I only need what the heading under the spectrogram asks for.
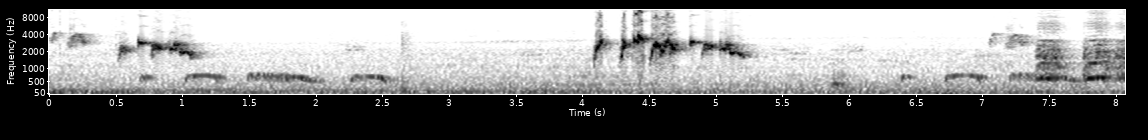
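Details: Red-whiskered bulbul kept in a cage, showing its song phrasing: clear whistled phrases come in three separated bursts, with a rapid buzzy flourish in the middle. Softer, lower mellow notes sound between the phrases.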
